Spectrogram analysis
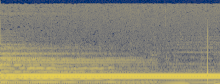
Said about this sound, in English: We'll call you up on your telephone. That dial tone, though.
